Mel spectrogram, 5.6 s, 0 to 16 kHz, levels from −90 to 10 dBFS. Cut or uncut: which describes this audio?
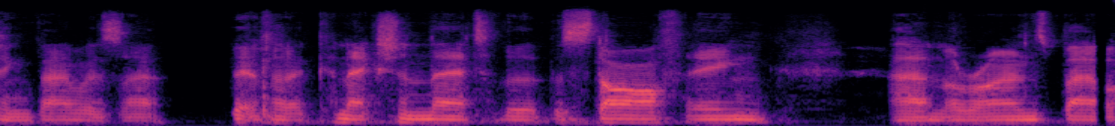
uncut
